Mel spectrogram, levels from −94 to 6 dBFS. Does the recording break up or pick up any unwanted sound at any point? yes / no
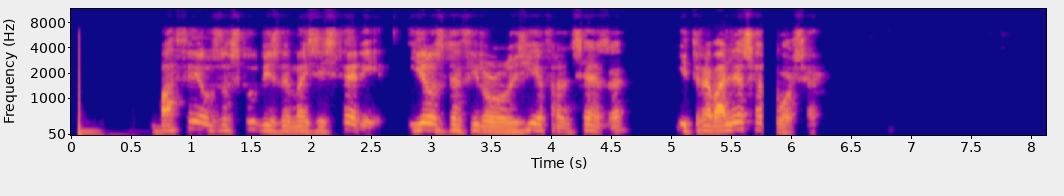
yes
